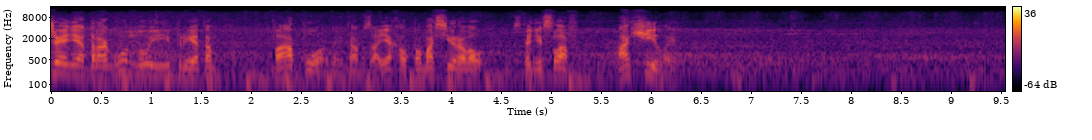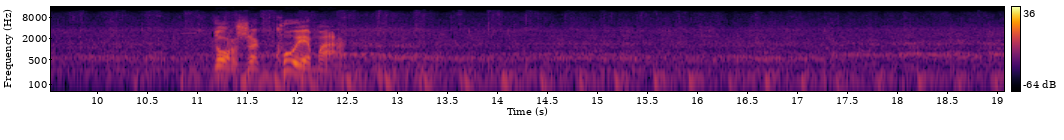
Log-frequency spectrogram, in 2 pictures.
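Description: A large stadium crowd murmurs and chants steadily in the distance.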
